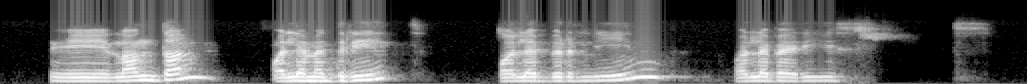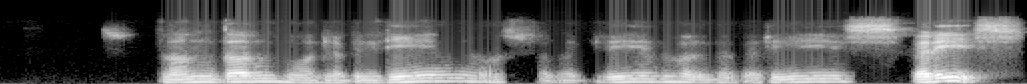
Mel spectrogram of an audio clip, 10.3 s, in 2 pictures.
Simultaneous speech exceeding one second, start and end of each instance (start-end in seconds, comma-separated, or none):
none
